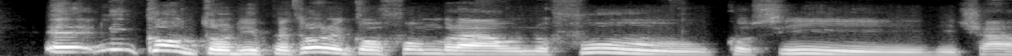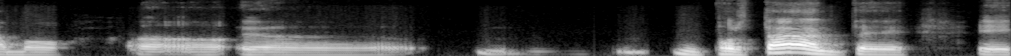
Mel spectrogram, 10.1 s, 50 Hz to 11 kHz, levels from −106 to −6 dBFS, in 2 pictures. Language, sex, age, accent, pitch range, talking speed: Italian, male, 60-79, native, 125-190 Hz, 85 wpm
